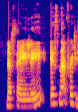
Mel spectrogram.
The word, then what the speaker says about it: Nephele: I found a name called Nepheli. Nephele. Isn't that pretty? So it's the P-H-E, but I think you pronounce it Faye, Nephele, and she was from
